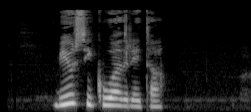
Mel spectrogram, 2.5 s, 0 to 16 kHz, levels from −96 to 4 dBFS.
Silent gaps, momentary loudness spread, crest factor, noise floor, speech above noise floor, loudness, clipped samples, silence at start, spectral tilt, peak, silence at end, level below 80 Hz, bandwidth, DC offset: none; 15 LU; 18 dB; -73 dBFS; 48 dB; -26 LUFS; under 0.1%; 0.55 s; -4.5 dB/octave; -10 dBFS; 0.9 s; -82 dBFS; 11.5 kHz; under 0.1%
